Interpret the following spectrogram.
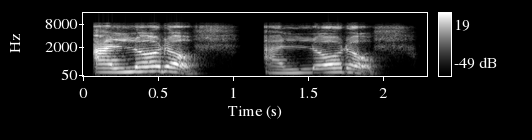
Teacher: Like an R, suena como si fuera una R y se pega un poquito esa segunda palabra con la tercera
